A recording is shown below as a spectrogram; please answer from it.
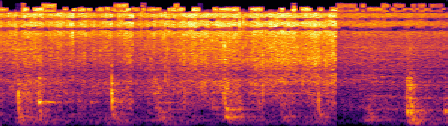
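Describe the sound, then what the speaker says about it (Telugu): Zucchini, eggplant and garlic with a pinch of salt fry in a pan, giving a steady sizzle broken every half second or so by sharp scrapes and taps as the vegetables are stirred. "జుకీనీ అండ్ ఎగ్ ప్లాంట్ వేసిన, కొంచెం గార్లిక్ వేసిన అండ్ లిటిల్ బిట్ సాల్ట్ వేసి ఇది కుక్ చేస్తాను"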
